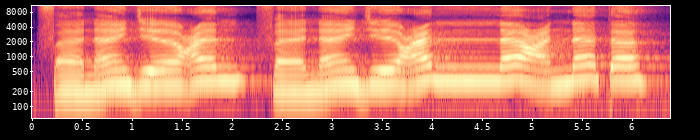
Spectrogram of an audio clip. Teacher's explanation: Maka ini sama halnya seperti huruf ba, kita pantulkan dengan pantulan yang kecil dan tetap dialirkan pantulannya ya. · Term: qalqalah sughra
